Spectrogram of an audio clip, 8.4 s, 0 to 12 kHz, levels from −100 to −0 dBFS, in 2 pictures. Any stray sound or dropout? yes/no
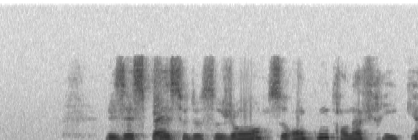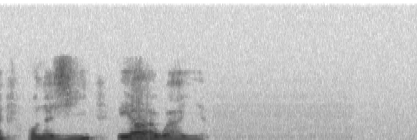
no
